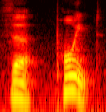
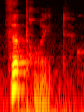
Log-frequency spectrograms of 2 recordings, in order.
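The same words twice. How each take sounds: First: The phrase is said flat, with a rigid rhythm. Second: The phrase is said with a loose, swinging rhythm. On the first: The speaker calls it wrong. "not the point" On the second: The speaker calls it right. "It swings"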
